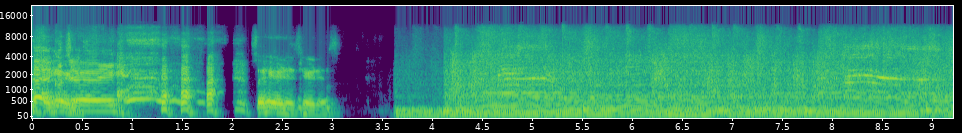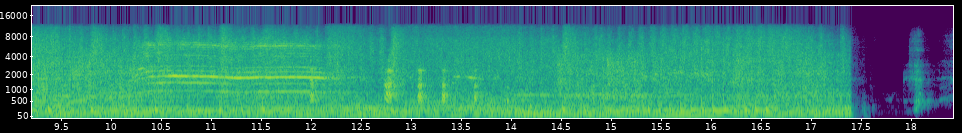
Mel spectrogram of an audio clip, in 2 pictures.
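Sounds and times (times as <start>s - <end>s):
laughter: 0.0s - 3.0s, 10.4s - 14.2s
speech: 0.1s - 3.9s, 12.7s - 13.8s
heavy metal music with distorted guitars and pounding drums: 3.6s - 17.4s.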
